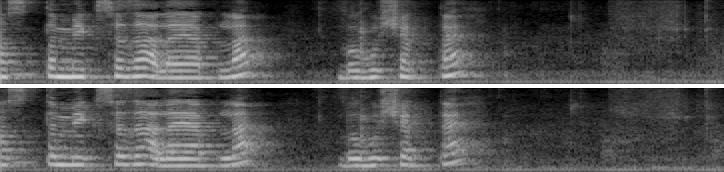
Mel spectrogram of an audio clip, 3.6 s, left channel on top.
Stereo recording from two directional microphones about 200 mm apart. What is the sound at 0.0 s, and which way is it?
A woman's voice, 45° left (ahead or behind).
